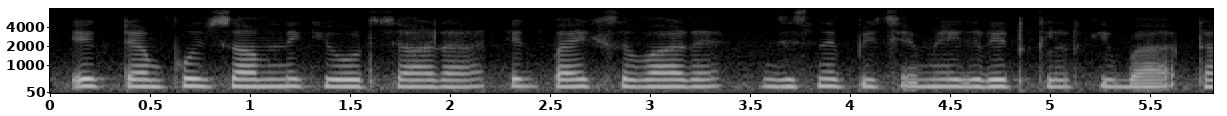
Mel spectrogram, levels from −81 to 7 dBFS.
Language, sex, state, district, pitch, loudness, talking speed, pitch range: Hindi, female, Bihar, Araria, 245 Hz, -25 LUFS, 205 wpm, 245-255 Hz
